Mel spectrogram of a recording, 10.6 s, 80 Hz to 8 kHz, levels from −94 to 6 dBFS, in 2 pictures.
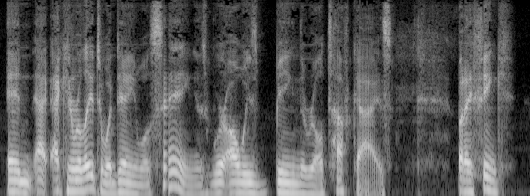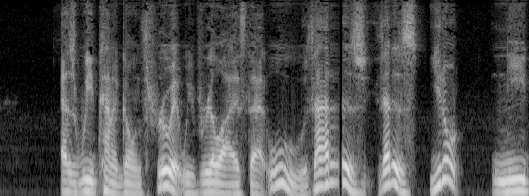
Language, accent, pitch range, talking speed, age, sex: English, American, 100-130 Hz, 215 wpm, 30-49, male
